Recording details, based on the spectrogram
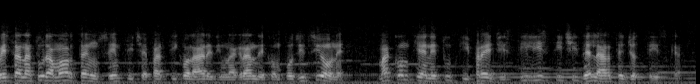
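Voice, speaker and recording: Music plays in the background as a man talks at a fairly quick pace. His intonation is lively. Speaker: actor. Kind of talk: documentary narration.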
